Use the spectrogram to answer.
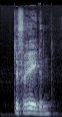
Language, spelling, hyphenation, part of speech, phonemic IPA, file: Dutch, tevreden, te‧vre‧den, adjective, /təˈvreː.də(n)/, Nl-tevreden.ogg
- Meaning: content, satisfied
